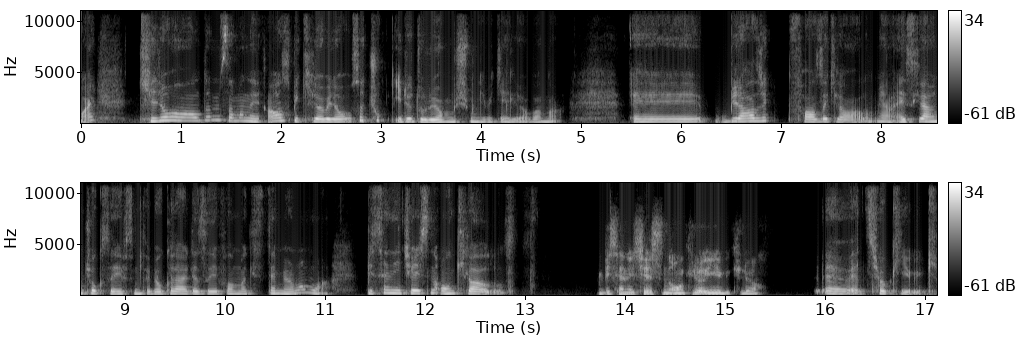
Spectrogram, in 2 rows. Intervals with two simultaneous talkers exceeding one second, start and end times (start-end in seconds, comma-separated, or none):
none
